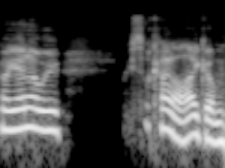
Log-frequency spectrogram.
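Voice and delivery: very high, sorrowful, sad voice. Retelling what David said about Marvin Lewis: imitating David sounding sad. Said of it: "hear the sadness in his voice".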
